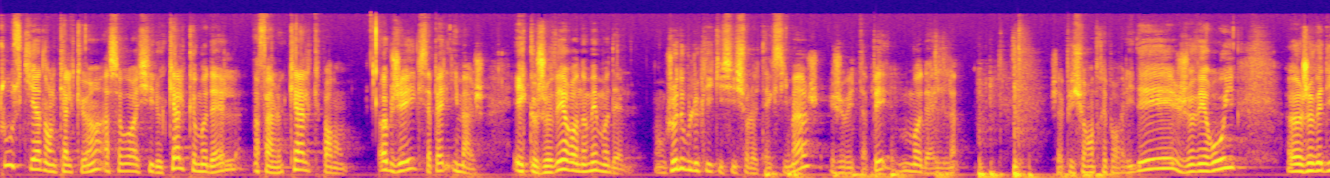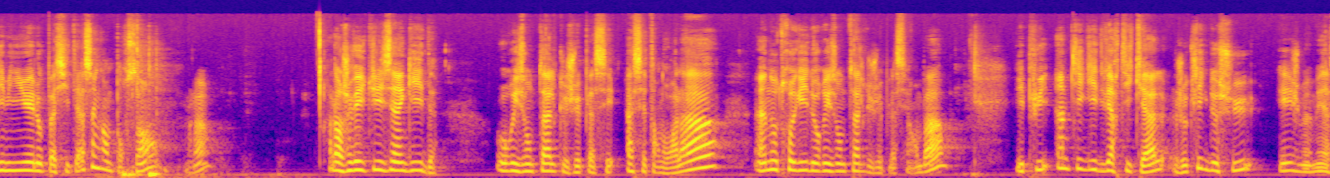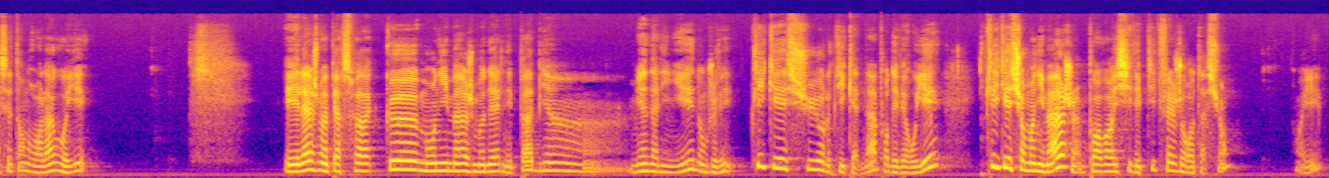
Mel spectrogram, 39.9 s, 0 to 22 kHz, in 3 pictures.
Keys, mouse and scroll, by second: 6.7 click, 8.1-10.4 typing, 11.9 click, 13.7 click, 14.5 KP_5, 14.7 KP_0, 14.8 KP_Enter, 17.5-20.1 drag, 20.7-23.0 drag, 26.3 click, 34.9 click, 36.4 click, 38.7 click, 39.2 click.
